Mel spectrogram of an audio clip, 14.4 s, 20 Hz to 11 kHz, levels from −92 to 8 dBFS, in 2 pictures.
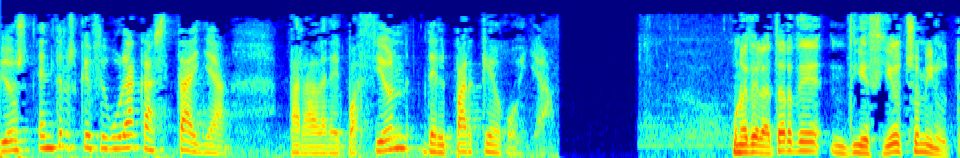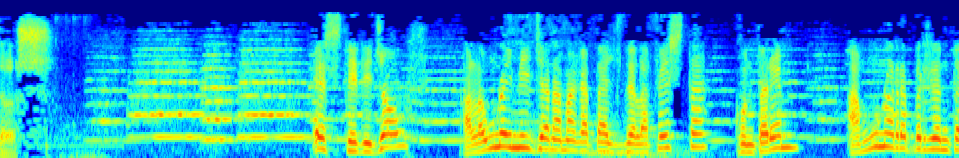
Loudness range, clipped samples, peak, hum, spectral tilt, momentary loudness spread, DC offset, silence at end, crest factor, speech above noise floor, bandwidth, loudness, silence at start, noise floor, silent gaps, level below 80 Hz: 4 LU; under 0.1%; -2 dBFS; none; -5.5 dB/octave; 14 LU; under 0.1%; 0 s; 16 dB; 60 dB; 8.4 kHz; -18 LUFS; 0 s; -77 dBFS; none; -44 dBFS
